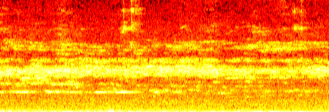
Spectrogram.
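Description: Faint steady background noise: a low hum under an even high-pitched hiss, with no distinct events.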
